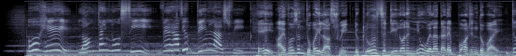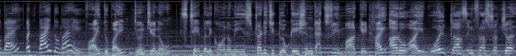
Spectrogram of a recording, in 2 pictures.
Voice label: Radio Ad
